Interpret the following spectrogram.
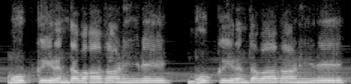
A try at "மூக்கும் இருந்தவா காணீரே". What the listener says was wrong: மூக்கு இல்ல மூக்கும் இம் இருக்கு பாருங்க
